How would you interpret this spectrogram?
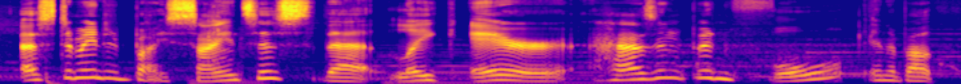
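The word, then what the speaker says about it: Eyre: all of australia lake air spelled air but pronounced air you get the point this thing is 50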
